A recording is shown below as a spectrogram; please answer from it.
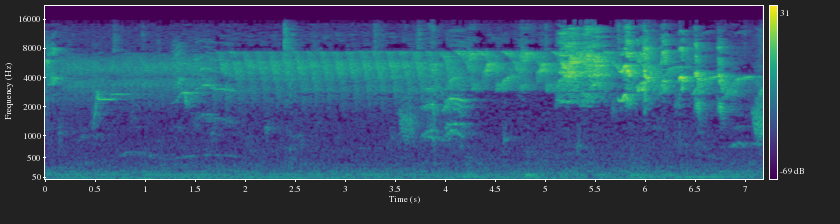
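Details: An Oriental magpie-robin kept at home, being tested for courage, delivers a long high buzzing trill of rapidly repeated notes that swells louder, then breaks into sharp chirps and short whistles near the end.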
